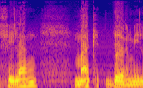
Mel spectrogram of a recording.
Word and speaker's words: Phelan-McDermid: que es el síndrome de Phelan-McDermid.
